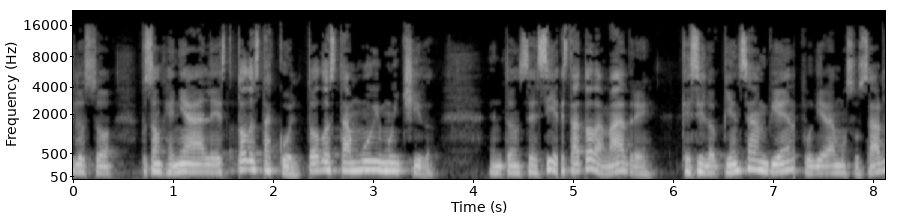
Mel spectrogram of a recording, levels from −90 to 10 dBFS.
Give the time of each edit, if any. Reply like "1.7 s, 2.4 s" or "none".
1.6 s, 4.8 s, 7.2 s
